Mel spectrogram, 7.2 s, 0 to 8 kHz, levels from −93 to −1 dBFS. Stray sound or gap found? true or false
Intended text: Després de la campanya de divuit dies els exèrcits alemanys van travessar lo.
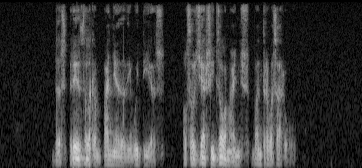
false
